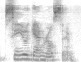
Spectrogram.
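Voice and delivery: ordinary delivery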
